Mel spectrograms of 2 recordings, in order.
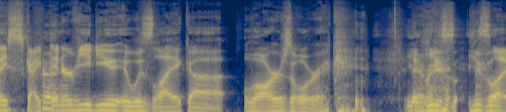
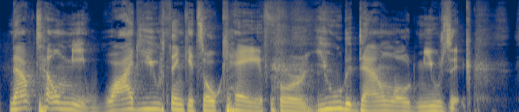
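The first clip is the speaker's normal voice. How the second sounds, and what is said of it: Imitates another person's voice. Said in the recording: “that was a good impression.”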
